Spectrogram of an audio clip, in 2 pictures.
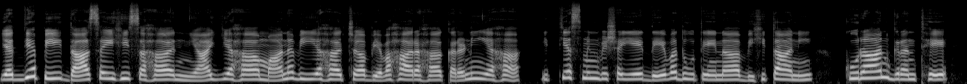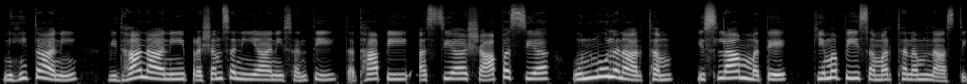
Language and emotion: Sanskrit, neutral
